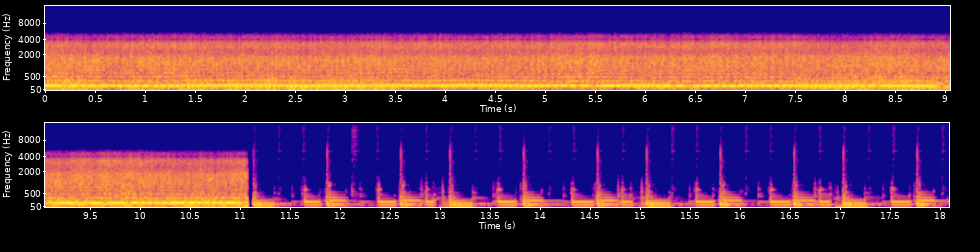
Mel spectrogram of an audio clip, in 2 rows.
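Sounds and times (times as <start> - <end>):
low hum: 0.0 - 11.1.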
